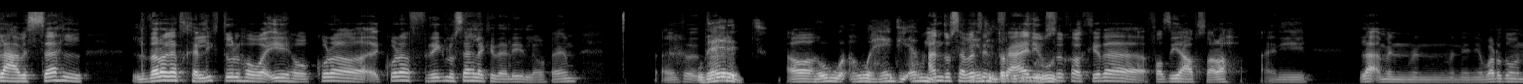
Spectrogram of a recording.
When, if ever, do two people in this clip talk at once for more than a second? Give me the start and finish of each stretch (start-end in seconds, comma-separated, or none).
9.3-10.6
